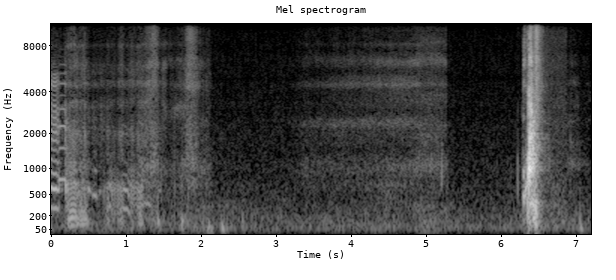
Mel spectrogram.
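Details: Pug dog giving one sharp, explosive sneeze after a quiet pause, preceded by brief human voices and a few soft noises.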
